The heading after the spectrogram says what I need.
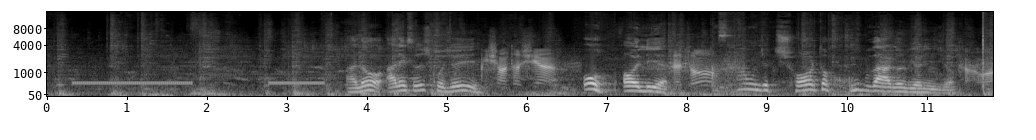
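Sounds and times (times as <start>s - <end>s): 
steady electronic telephone tone while placing a call: 0.2s - 1.9s, 2.8s - 3.5s
speech: 3.8s - 11.8s.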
